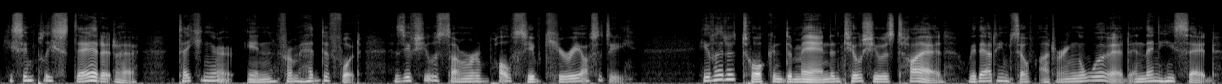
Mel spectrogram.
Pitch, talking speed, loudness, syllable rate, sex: 135 Hz, 185 wpm, -21 LUFS, 5.3 syllables/s, male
